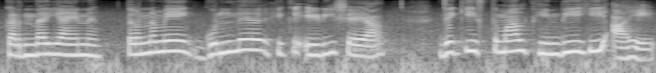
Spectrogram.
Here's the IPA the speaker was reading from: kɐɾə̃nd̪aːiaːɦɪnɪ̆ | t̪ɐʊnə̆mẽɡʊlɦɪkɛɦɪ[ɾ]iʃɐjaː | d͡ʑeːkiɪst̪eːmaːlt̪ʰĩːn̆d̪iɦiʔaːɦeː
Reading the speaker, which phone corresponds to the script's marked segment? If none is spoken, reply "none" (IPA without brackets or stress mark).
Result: ɽ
